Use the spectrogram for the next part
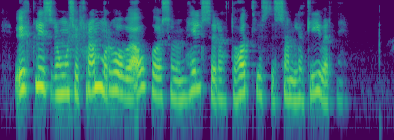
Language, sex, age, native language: Icelandic, female, 50-59, Icelandic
